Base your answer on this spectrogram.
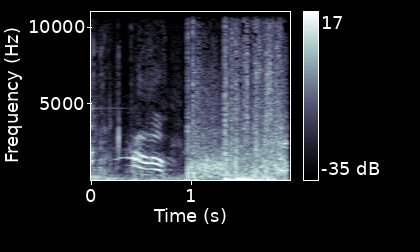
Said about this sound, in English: And what you do is you shoot him like this.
